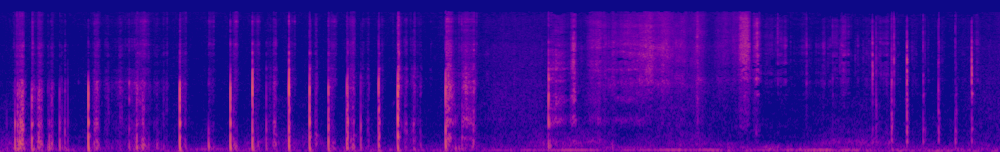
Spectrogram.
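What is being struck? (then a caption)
Small wooden block. A small, hand-sized, solid light-coloured wooden block with engraved lettering, the back of a brush, is held in one hand and tapped and scratched with fingertips and nails. Quick, sharp, dry taps click out irregularly for the first half. A softer, continuous bright scratching then takes over before a few more taps return at the end.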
